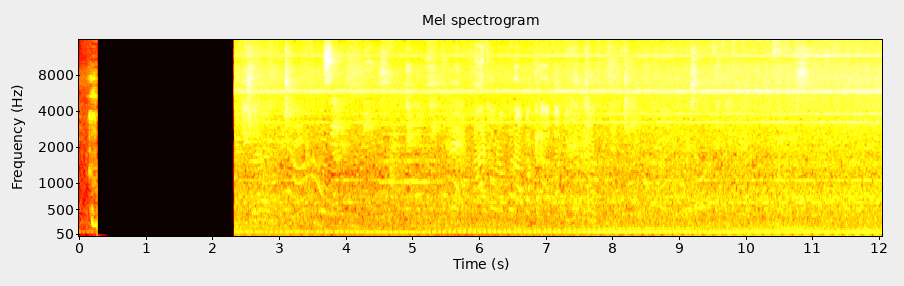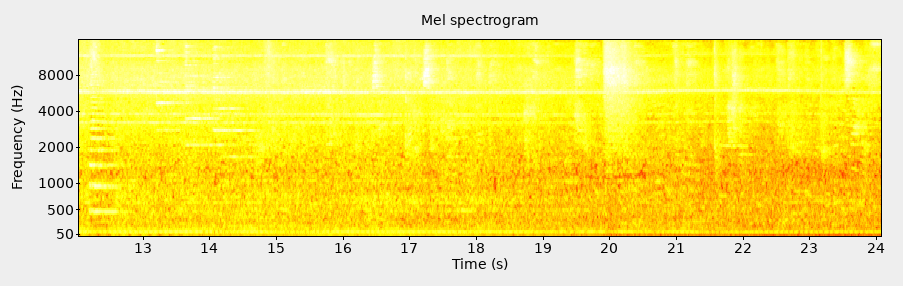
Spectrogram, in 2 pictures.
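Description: Steady low rumble of trains at a South Western Railway station, with metallic wheel squeals and tones, plus faint voices in the background.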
